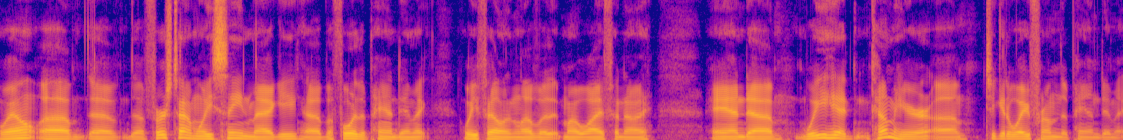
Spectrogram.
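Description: Talking at a fairly slow pace, a man speaks with an Appalachian accent. His pitch variation is ordinary. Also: medium pitch for a man. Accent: Southern Appalachian American. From US South, North Georgia mountains. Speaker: fly shop owner and fishing guide. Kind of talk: casual interview. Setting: in a fly shop.

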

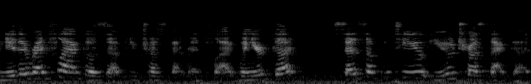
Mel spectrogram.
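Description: Against noticeable background noise, a woman with an American accent talks at a moderate pace. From Boston, Massachusetts. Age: 20s. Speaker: professional medium. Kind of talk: interview.

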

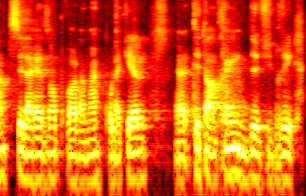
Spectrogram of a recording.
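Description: A man speaks at a moderate pace in a Quebec accent. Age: young. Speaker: business coach. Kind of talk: coaching session. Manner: animated.

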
